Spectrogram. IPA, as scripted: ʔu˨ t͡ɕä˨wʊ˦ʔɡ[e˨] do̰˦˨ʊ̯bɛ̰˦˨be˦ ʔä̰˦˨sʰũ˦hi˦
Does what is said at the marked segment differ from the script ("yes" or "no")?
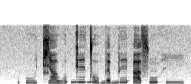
yes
